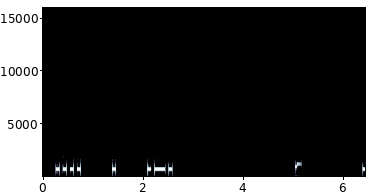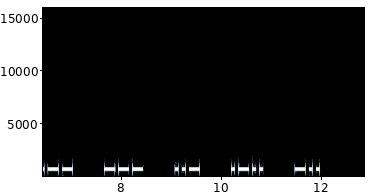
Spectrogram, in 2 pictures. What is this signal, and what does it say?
Morse code, heard as a keyed tone, about 17 wpm, spaced as for 10 wpm, 700 Hz. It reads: HER WOULD
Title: 3x Character Spacing - Top 300 Words - 17wpm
